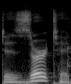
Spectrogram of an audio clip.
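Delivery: deserted stressed on second syllable. Pronunciation lesson pointing out the syllable, stress on ser in deserted. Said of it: "Do you notice how it's on the second syllable?".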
